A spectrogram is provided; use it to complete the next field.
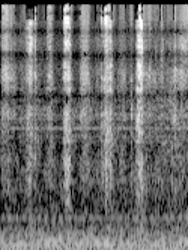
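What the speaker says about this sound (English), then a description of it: "I literally have this back side of my blade just resting against the embroidery hoop so I can trim that excess fabric off." Blade trimming excess fabric against the edge of an embroidery hoop, a quiet close series of short snipping cuts in an uneven rhythm, with no talking.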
